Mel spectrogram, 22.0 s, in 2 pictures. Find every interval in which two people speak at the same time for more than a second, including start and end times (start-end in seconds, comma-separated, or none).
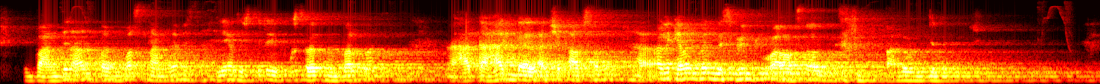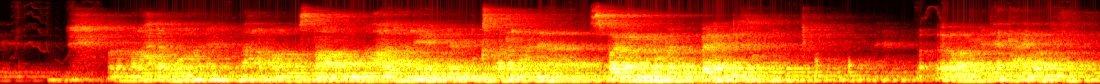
none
